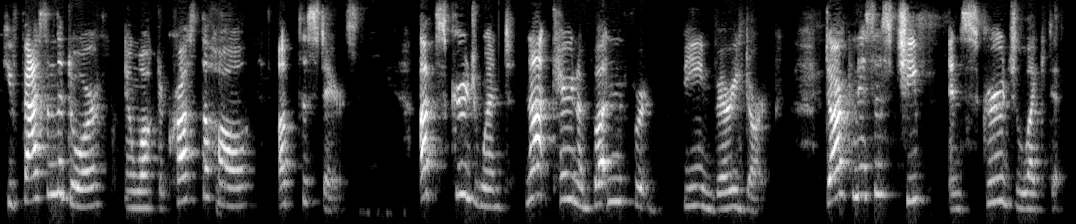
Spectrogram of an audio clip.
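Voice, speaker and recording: A woman's voice: high voice, lively intonation, a little slow, sharp tone. A young woman narrating a scripted story dramatically, on a slightly dull recording.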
